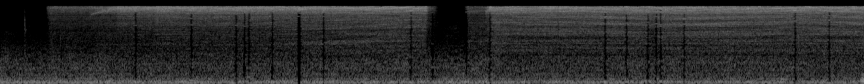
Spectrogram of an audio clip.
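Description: Neo for Iwata TRN1 trigger airbrush spraying paint in a steady hiss of air and paint. The hiss builds over about the first second, stops briefly a little past four seconds in, then starts again.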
